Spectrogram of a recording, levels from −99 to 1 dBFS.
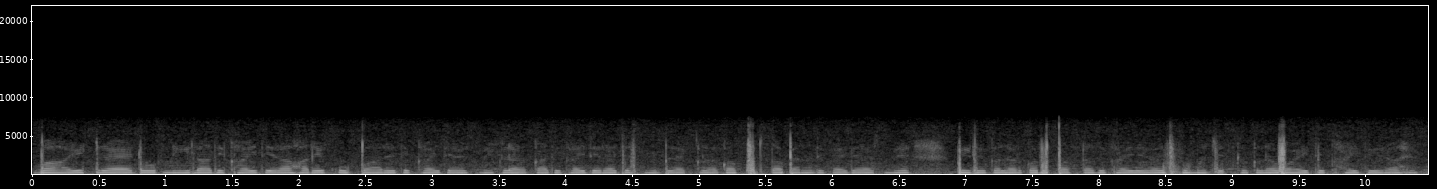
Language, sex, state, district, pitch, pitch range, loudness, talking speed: Hindi, female, Bihar, Lakhisarai, 235 Hz, 230-240 Hz, -46 LUFS, 270 wpm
